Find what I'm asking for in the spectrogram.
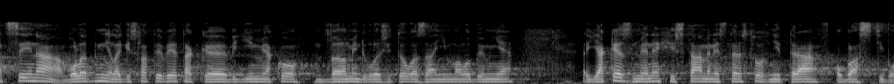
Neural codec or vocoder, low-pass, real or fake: codec, 16 kHz, 8 kbps, FunCodec, trained on Chinese and English, 25 frames a second; 7.2 kHz; fake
